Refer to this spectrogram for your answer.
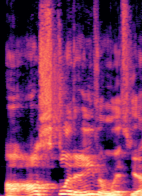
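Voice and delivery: a hint of a guy haggling over chores; mildly voiced husband laying out his deal; bargaining guy. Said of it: "that guy says".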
